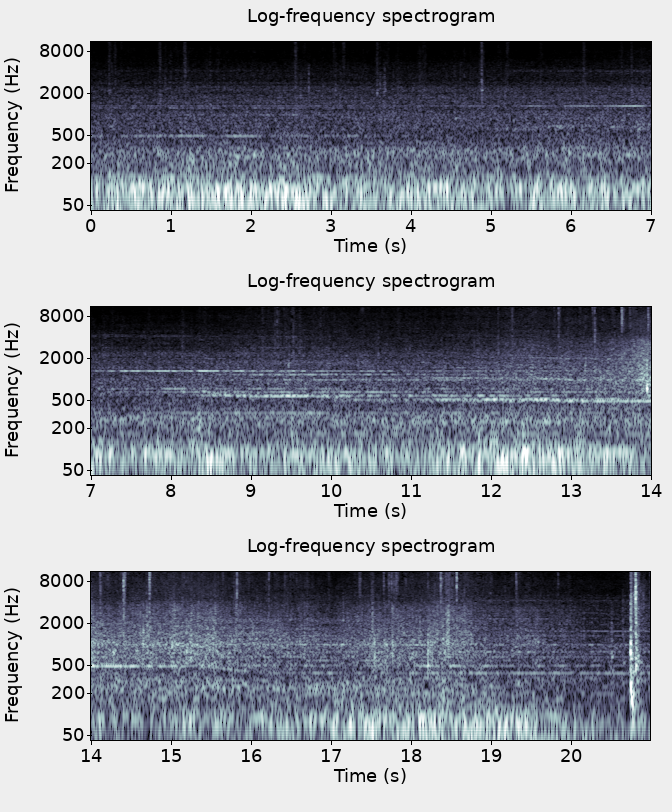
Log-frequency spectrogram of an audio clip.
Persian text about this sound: حاتف و راننده سوار ماشین توی جادن. ماشین بهرام کنار جاده چپ کرده. راننده ماشین رو متوقف میکنه.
